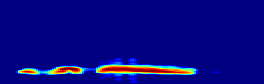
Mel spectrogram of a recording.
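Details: Spotted dove lure call, cleaned of background noise: one three-part phrase of short coo, rising-falling slur and long rolling croo, mellow and low, with nothing else heard.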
